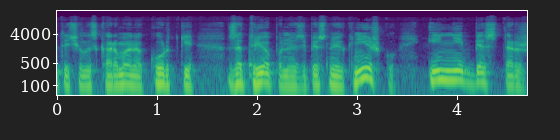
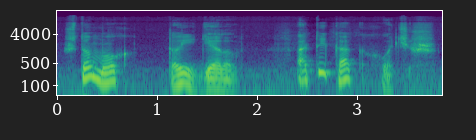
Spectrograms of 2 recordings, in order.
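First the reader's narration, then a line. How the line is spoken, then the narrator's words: Sad, ironic. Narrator (Russian): Семин понял иронию и сказал грустно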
